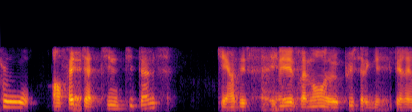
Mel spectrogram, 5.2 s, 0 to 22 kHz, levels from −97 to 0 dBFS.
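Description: A French speech clip coded with the G.729 codec, here the G.729A variant at 8 kbit/s. The line passes only about 300 Hz to 3.7 kHz, so the sound is narrow and muffled. The codec rebuilds each 10 ms frame from a vocal tract filter, a pitch predictor and a few pulses. That leaves the voice plainly rough and synthetic. The damage is audible from start to finish.

VoIP packet loss concealed by the speech codec occurs three times. The first is at 0.92 to 1.03 s, just before "il y a". About 90 ms is missing, which fits three lost 30 ms packets. The second follows "qui est un", from 3.16 to 3.63 s. There, 240 ms is lost in pieces across 300 ms, with runs up to 90 ms. The third, at 4.73 to 4.87 s, loses 120 ms. In each gap the decoder repeats its last pitch and filter at falling gain. The sound smears into a fading buzz or coloured noise. It stays weak briefly after packets return.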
